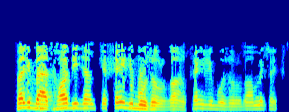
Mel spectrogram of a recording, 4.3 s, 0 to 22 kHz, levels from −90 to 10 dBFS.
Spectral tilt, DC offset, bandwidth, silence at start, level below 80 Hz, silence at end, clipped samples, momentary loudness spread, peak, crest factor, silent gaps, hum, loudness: -4 dB/octave; under 0.1%; 4.8 kHz; 0.25 s; -56 dBFS; 0.2 s; under 0.1%; 14 LU; -2 dBFS; 16 dB; none; none; -20 LUFS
